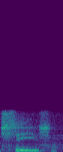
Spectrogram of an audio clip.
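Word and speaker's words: SEAS: Some people pronounce it C's. I call it Seos.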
